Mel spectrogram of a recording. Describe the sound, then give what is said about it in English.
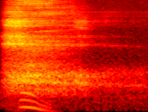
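A slow exhale through the mouth during a calm breathing exercise, heard as a loud, breathy sigh. A brief low voiced note falls at the start, then the airy rush fades gradually. “Breathe in through our noses. Then slowly breathe out through our mouths.”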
